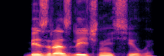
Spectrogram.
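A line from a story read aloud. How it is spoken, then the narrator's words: Correcting with heavy sigh. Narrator (Russian): поправил его Лето, тяжко вздохнув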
